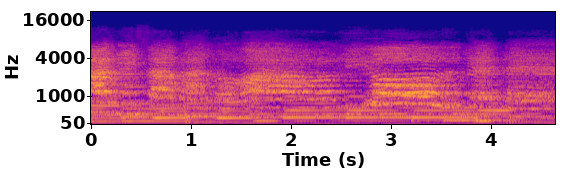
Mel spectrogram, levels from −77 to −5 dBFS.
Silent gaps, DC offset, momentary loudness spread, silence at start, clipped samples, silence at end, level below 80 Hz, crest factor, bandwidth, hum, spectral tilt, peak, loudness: none; 0.3%; 7 LU; 0 s; under 0.1%; 0 s; -58 dBFS; 18 dB; 15 kHz; none; -3.5 dB/octave; -4 dBFS; -21 LUFS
